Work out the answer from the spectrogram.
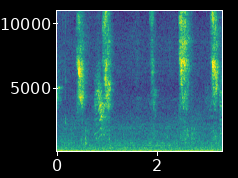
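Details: Eurasian tree sparrow in its hideout: quick bright chirps in loose pairs, five or six short high notes over about three seconds, against a constant low humming background.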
